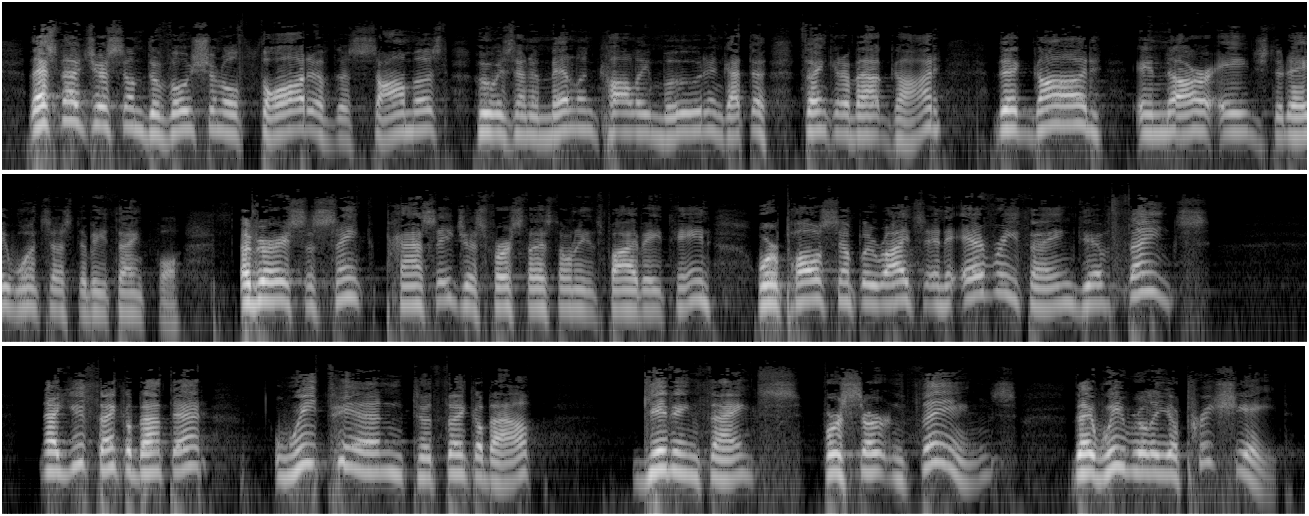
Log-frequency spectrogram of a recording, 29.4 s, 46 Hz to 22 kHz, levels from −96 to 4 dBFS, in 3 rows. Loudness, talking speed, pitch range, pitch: -26 LUFS, 135 wpm, 170-215 Hz, 190 Hz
